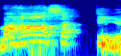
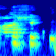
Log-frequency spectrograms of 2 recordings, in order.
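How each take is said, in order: First: The middle consonant is an 's' sound. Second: The middle consonant is a 'sh' sound. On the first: One having great attachment. The speaker calls it right. "మహాశక్తి అది" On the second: Great power. The speaker calls it wrong. "కానీ అది మహాశక్తి కాదు"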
